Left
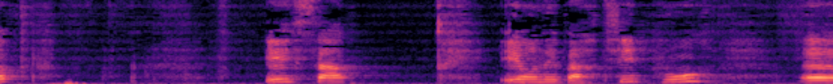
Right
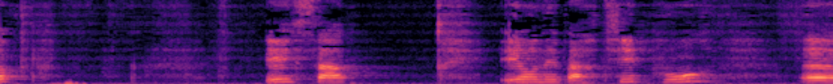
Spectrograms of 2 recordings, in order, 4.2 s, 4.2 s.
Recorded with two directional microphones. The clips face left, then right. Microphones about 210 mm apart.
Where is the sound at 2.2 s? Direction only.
30° left (ahead or behind).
